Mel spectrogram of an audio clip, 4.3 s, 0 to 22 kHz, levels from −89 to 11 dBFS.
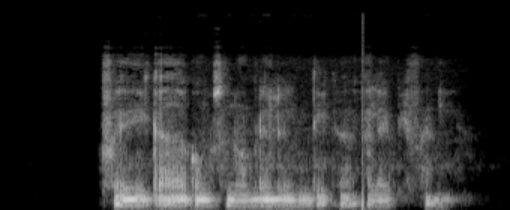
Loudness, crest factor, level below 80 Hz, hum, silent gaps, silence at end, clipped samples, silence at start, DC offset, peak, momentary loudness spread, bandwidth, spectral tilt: -18 LUFS; 18 dB; -52 dBFS; none; none; 0.5 s; under 0.1%; 0.85 s; under 0.1%; -2 dBFS; 14 LU; 7.6 kHz; -6.5 dB/octave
